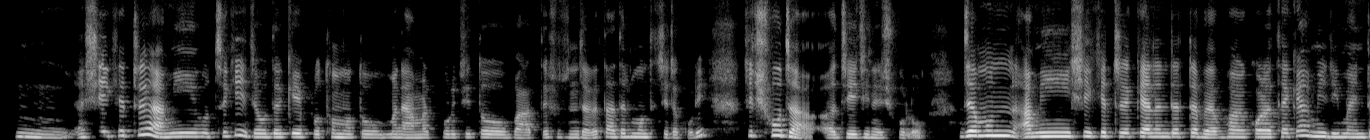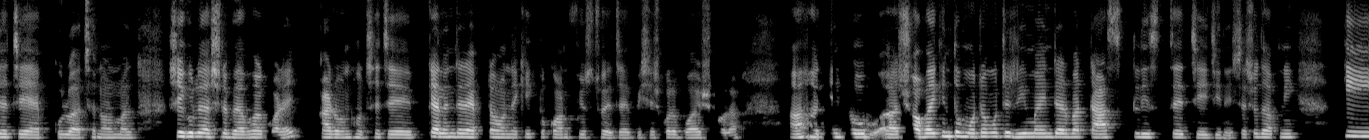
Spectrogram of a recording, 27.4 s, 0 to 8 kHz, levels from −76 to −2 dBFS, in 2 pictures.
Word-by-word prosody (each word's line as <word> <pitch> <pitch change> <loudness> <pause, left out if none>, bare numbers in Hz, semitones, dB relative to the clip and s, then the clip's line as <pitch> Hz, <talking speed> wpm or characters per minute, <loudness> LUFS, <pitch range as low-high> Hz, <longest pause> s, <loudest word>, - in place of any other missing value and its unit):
হু, 225 - -3 0.5
অ্যা 185 - -5
সেইক্ষেত্রে 270 +5 -2 0.2
আমি 200 +1 +1 0.3
হচ্ছে 210 +2 -4
কি? 305 - -1
যে 200 - -2
ওদেরকে 195 +1 0 0.2
প্রথমত 180 0 -2 0.3
মানে 175 -1 -1
আমার 170 +1 -3
পরিচিত 180 +1 -7 0.3
বা 165 - -2
আত্মীয়স্বজন 175 +3 -8
যারা 155 +2 0
তাদের 200 0 0
মধ্যে 195 -1 0
যেটা 165 -2 -6
করি 235 - -3 0.4
যে 275 - -3 0.2
সোজা 280 -10 +5 0.3
আ - - -4 0.2
যে 180 - +3
জিনিসগুলো 160 -2 -4 0.5
যেমন 270 +1 +8 0.3
আমি 220 +2 +5 0.3
সেক্ষেত্রে 230 -1 +1
ক্যালেন্ডারটা 210 0 +3
ব্যবহার 180 +3 +1
করা 195 0 +5
থেকে 215 +5 -1
আমি 235 -2 +3
reminder 195 -1 +1
যে 180 - -1 0.2
এপগুলো 170 +2 -5
আছে 160 +3 -9
নরমাল 165 -1 -4 0.4
সেগুলো 225 -2 +5
আসলে 200 0 0
ব্যবহার 175 +1 0
করাই। 170 +5 -2 0.3
কারণ 180 -2 +2
হচ্ছে 175 +1 -6
যে 175 - 0 0.3
ক্যালেন্ডার 205 -1 +4
অ্যাাপটা 190 +1 0
অনেকে 180 0 -7
একটু 185 -1 -14
confused 175 0 -7
হয়ে 165 -3 -3
যায়। 155 -1 -4
বিশেষ 160 0 -10
করে 175 -1 -2
বয়স্করা। 160 -1 -5 0.6
আহ 185 +1 +2 0.2
কিন্তু 200 0 -5 0.3
আ - - +3 0.2
সবাই 210 -1 +6
কিন্তু 235 0 +3
মোটামুটি 220 +2 0
reminder 205 0 +2
বা 200 - +3
task 180 0 +2 0.2
list 190 0 -3
এর 180 - -1
যে 170 - -4
জিনিসটা 155 +1 -9
শুধু 195 -1 -2
আপনি 190 +1 -5 0.6
কি 255 -1 +3
190 Hz, 155 wpm, -21 LUFS, 175-210 Hz, 0.6 s, যেমন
